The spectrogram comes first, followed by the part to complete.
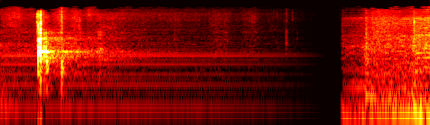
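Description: A steady electric hum fades away, with one sharp knock just after the start. After a brief dead silence, loud rock music starts near the end.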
